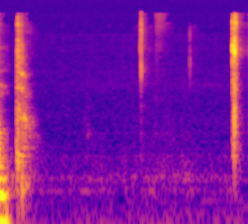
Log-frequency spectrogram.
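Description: The last syllable of a spoken word, then near silence with a faint short click about a second and a half in and a fainter one near the end, as an aluminium drink can is turned in the hand.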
